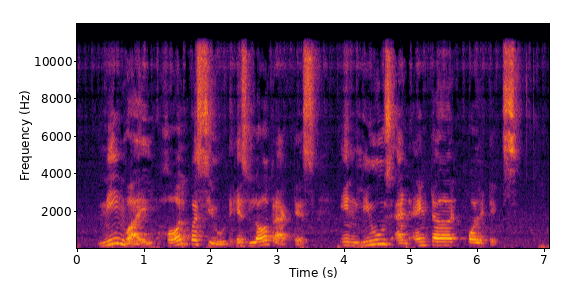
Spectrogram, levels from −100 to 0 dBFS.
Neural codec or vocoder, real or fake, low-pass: vocoder, 44.1 kHz, 128 mel bands, Pupu-Vocoder; fake; 10.8 kHz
